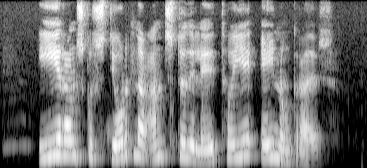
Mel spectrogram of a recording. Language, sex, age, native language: Icelandic, female, 40-49, Icelandic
